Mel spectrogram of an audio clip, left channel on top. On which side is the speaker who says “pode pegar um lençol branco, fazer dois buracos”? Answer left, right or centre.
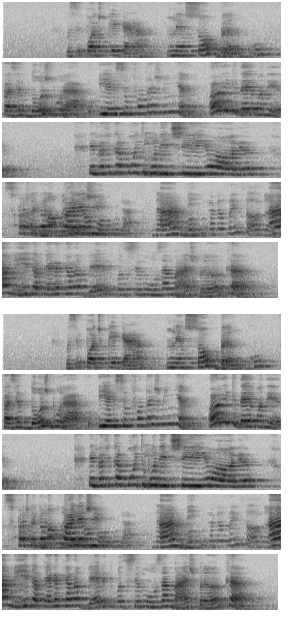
Right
